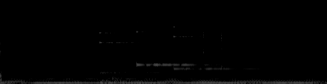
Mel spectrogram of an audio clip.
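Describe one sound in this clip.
A game alarm blares as a dead body is reported.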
